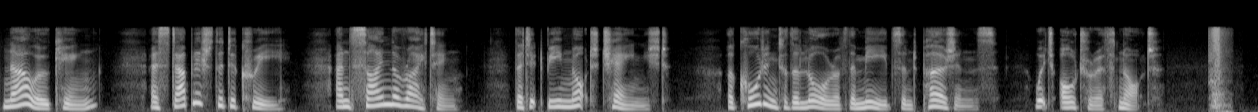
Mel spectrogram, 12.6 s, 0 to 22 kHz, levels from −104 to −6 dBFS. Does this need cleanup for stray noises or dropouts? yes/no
yes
